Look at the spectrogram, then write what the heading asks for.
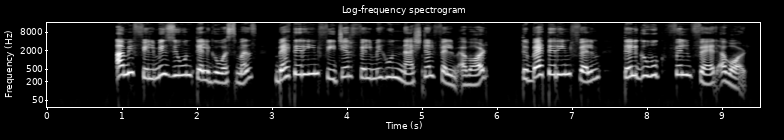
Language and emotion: Kashmiri, neutral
